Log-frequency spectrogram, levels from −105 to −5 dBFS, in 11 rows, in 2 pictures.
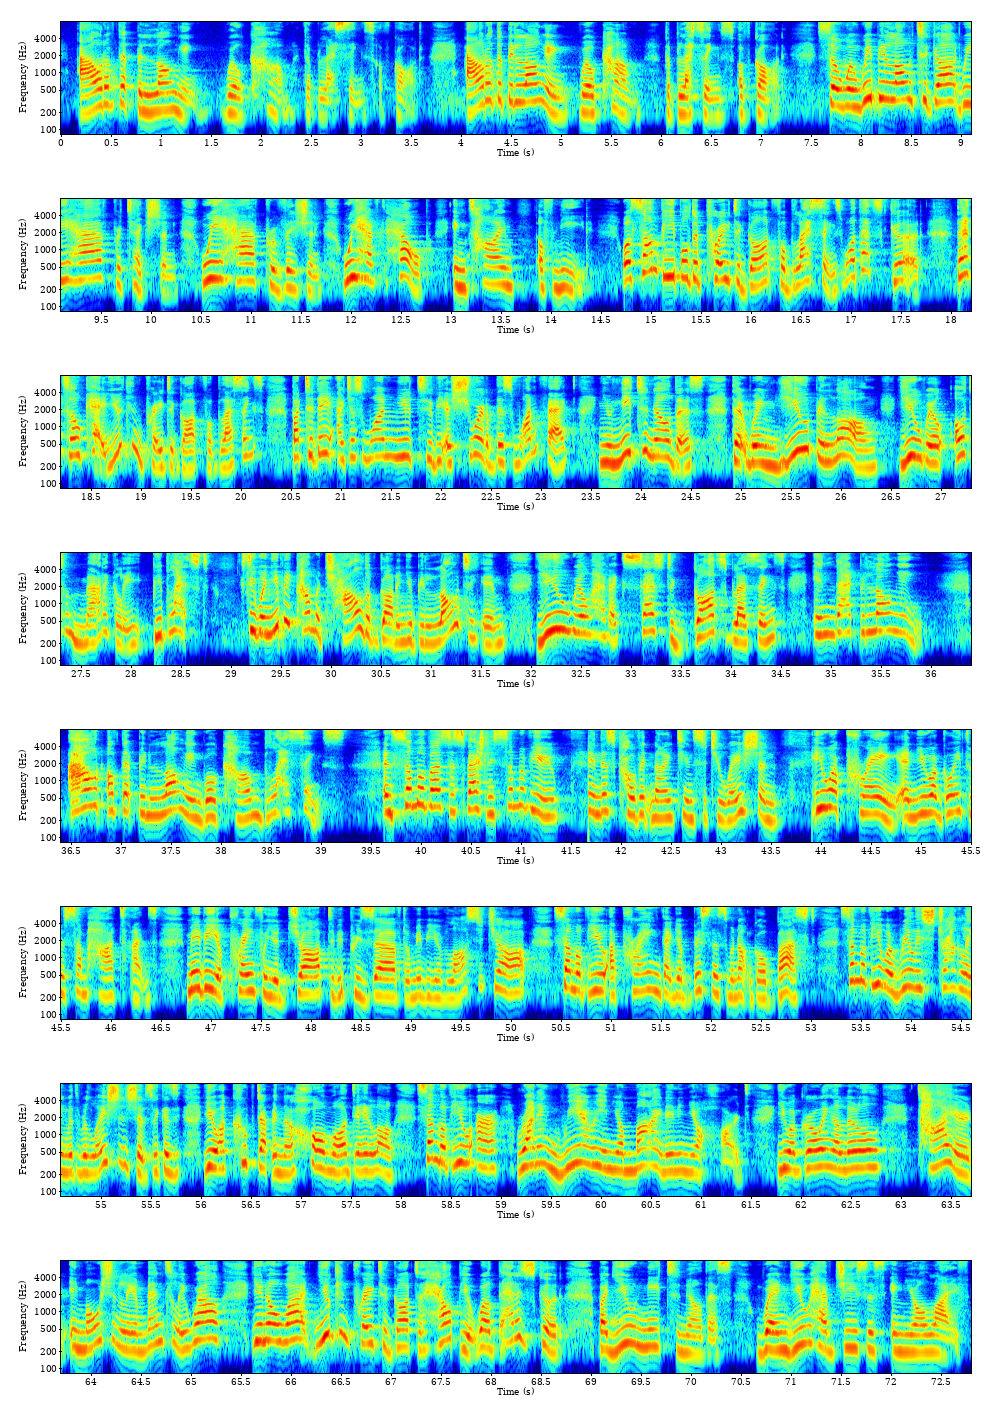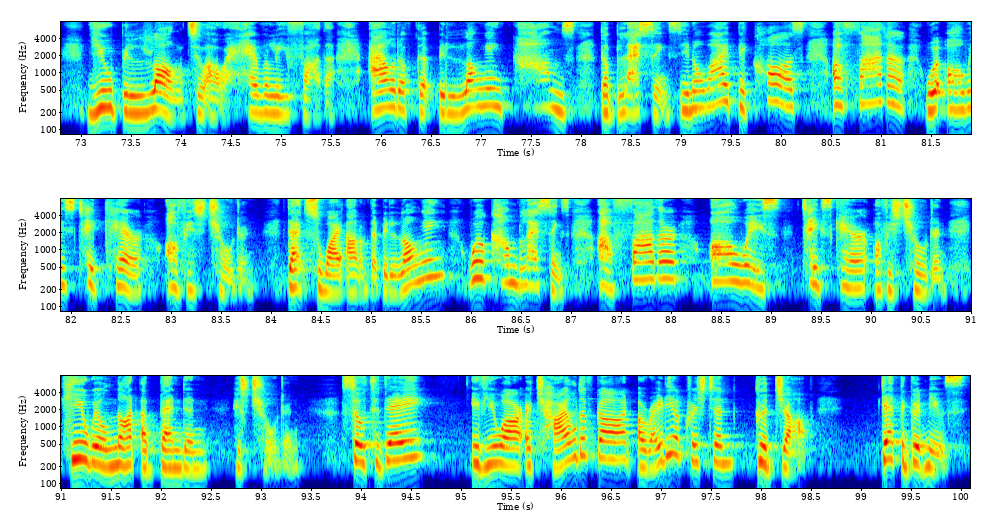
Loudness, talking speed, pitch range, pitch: -23 LUFS, 180 wpm, 220-300 Hz, 250 Hz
